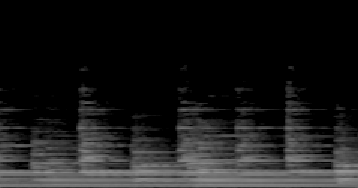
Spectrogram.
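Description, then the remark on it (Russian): Several cathedral bells in the town of Hamelin ring together in a rapid, overlapping peal, bright metallic strikes following one another every half second or so with a sustained shimmering hum beneath, steady and moderately loud. “Радостно звучат колокола на всех соборах.”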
